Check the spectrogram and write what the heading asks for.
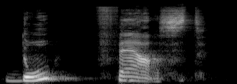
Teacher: The letter A with diaeresis, or umlaut in German, is read as an open E.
